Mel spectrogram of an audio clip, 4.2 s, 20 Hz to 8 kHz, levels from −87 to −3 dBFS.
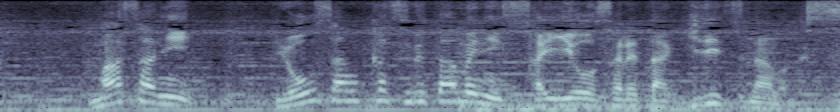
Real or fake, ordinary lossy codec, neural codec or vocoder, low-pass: real; none; none; none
